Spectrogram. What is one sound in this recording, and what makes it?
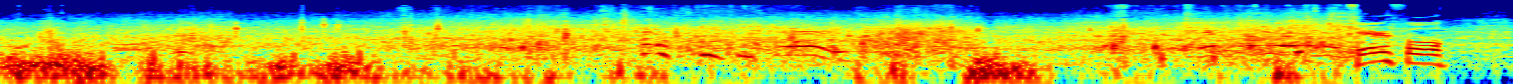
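Water splashes as a small child wades through a shallow stream.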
